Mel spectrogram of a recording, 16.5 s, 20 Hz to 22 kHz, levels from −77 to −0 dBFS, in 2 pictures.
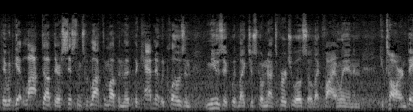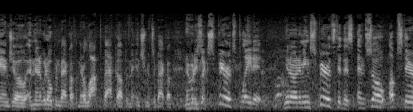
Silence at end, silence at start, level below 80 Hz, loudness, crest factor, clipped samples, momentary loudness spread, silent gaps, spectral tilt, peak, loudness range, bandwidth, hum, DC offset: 0 s; 0 s; -76 dBFS; -24 LUFS; 18 dB; under 0.1%; 8 LU; none; -1 dB/octave; -8 dBFS; 3 LU; 14 kHz; none; under 0.1%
